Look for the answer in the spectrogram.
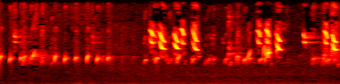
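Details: Goldfinch singing a steady string of short, clipped chip notes, followed by sharp, bright twittered phrases and whistled slurs.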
